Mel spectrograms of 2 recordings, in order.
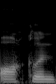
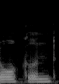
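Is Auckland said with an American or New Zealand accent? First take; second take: American; New Zealand. First: Auckland is said with an American accent. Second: Auckland is said with a New Zealand accent. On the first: This is how the speaker personally says it. "for me, well, I call it" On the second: This is how locals say it. "but I know it's called"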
